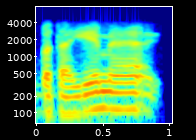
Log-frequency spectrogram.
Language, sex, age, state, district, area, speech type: Urdu, male, 45-60, Uttar Pradesh, Ghaziabad, urban, conversation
